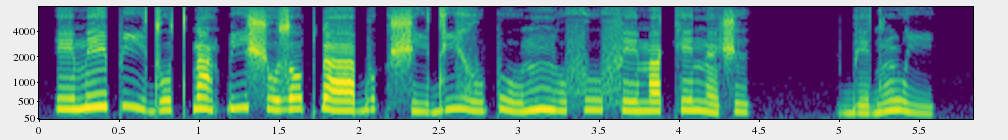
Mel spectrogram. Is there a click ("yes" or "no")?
no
